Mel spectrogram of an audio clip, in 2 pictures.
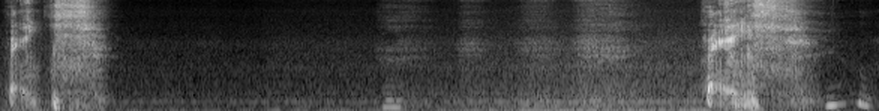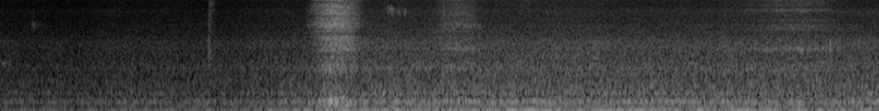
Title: pepper sneezes again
